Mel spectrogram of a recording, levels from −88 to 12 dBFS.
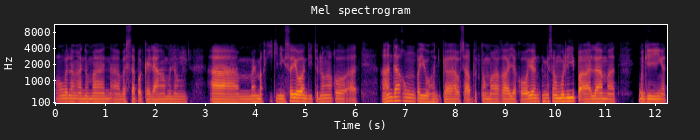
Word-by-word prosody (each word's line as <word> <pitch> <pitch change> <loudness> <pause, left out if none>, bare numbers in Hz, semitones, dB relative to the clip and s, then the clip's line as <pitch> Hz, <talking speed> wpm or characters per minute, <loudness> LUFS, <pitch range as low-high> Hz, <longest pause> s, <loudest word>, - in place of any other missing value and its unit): Oo, 125 +1 -3
walang 125 0 -1
anuman, 120 0 -1
ah, 110 -1 -5
basta 115 +1 -4
'pag 105 0 -3
kailangan 110 0 -1
mo 115 - -3
ng, 110 +1 -6 0.5
ah, 110 -1 +3
may 115 +2 -2
makikinig 120 +1 -3
sa'yo 140 -1 +7
andito 120 -1 -3
lang 130 +1 -1
ako 120 -2 -3
at, - - -6 0.4
ah, 115 +4 0
handa 160 +2 +3
akong 145 -4 -3
payuhan 125 -2 -1
ka 115 -1 -1
sa 100 - -3
abot 120 +1 -11
nung 115 -2 -3
makakaya 115 +1 0
ko. 115 +1 0
Ayon, 130 0 +3
hanggang 130 -1 -3
sa 135 - +2
muli, 140 +2 +5
paalam 120 +1 +2
at 110 0 -3 0.5
mag-iingat 115 -2 0
120 Hz, 165 wpm, -21 LUFS, 115-125 Hz, 0.5 s, sa'yo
